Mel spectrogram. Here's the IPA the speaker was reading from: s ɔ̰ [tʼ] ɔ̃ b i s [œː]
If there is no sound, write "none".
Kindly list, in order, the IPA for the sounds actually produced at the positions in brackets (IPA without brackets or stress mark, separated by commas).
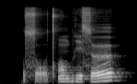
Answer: tʼ, œː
